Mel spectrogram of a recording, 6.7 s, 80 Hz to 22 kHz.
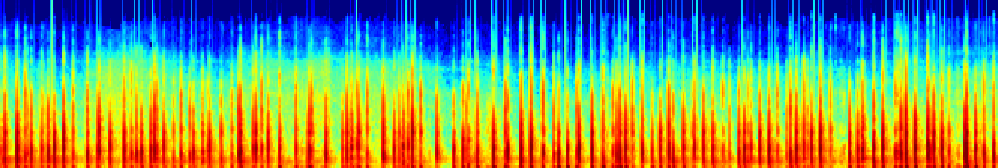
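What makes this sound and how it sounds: Long nails and fingertips tap rapidly on a small, hollow, black hard-shell plastic earphone case held in both hands. About 32 quick, dry, hollow clicks land in an uneven patter, with a soft low-mid body and no ring after each tap.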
